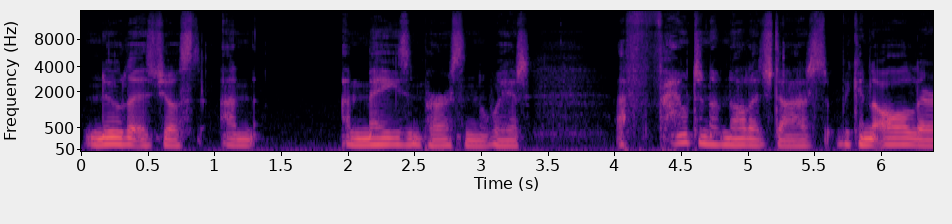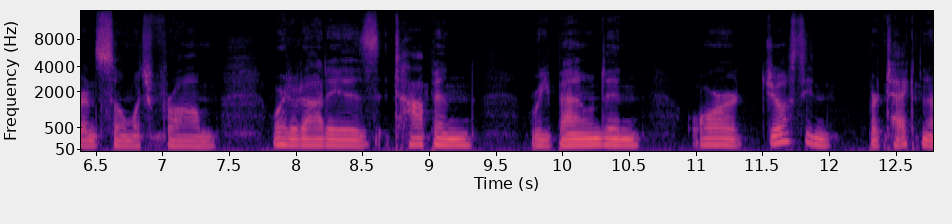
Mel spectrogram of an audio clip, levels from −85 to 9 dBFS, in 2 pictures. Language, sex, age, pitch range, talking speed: English, male, 30-49, 105-130 Hz, 130 wpm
